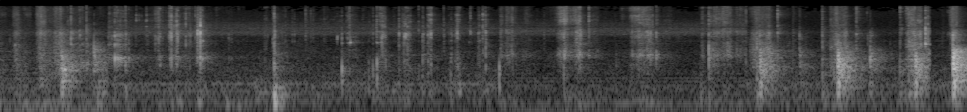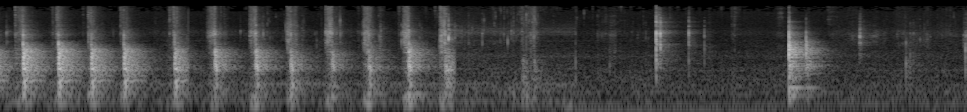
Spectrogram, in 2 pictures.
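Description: Knife chopping food on a cutting board: a few scattered cuts at first, then a steady run of strokes about two to three a second, and two single louder knocks near the end.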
